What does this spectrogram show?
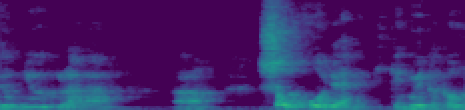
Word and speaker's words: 员: Cái này bạn đọc là yuán nhé.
